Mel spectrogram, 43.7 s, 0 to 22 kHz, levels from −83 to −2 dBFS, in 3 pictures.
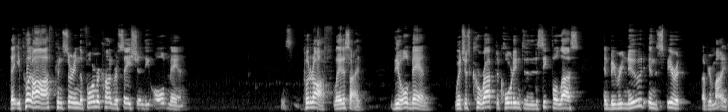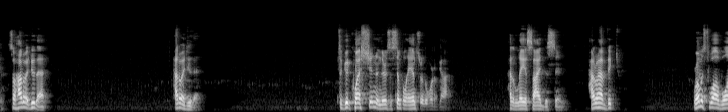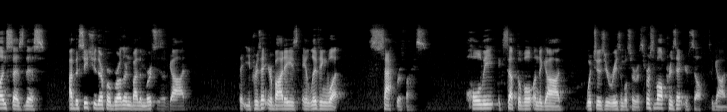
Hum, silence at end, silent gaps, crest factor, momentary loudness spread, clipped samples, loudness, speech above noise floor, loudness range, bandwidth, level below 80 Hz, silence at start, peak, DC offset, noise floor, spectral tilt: none; 0.05 s; none; 18 dB; 16 LU; under 0.1%; -17 LUFS; 55 dB; 8 LU; 8.4 kHz; -70 dBFS; 0.2 s; 0 dBFS; under 0.1%; -72 dBFS; -5 dB/octave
